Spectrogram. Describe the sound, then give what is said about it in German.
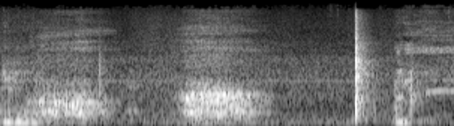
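A voice imitates microphone hiss with two breathy, drawn-out shushing exhales, followed by a sharp, snort-like puff and a short final burst, moderately quiet. “Ja, nee, der Rausch ist so.”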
